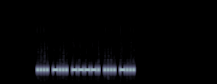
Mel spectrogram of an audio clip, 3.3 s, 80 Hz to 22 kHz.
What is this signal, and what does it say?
Morse code, heard as a keyed tone, about 46 wpm, 700 Hz. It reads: HB9HB
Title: DXCC-100 Call Signs - 5 Characters - Repeated 2x - 50wpm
